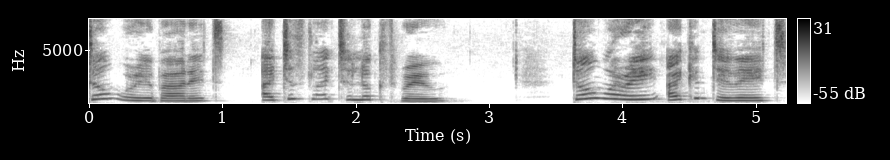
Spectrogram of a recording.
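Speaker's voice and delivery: small, polite motherly voice. Retelling what the speaker said to a man, in a little polite voice. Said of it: "In that little voice".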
